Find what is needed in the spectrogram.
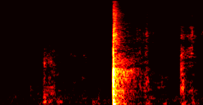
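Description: Small hard objects handled on a worktable: a faint click, then a sharp knock just after a second in, then two light clicks near the end.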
